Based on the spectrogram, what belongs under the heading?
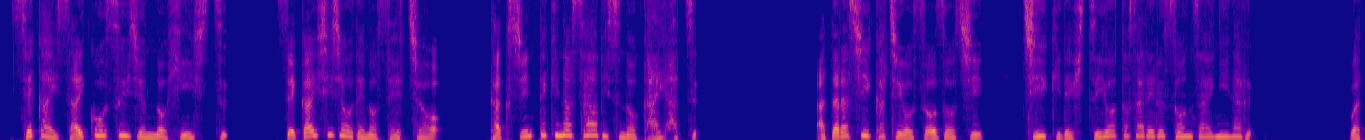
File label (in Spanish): locutora japonesa japanese voiceover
